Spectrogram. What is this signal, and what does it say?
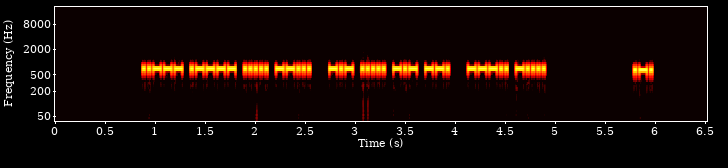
Morse code, heard as a keyed tone, about 46 wpm, 700 Hz. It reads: 2157 K5KG 86 R
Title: Worked All Europe DX Contest - QTC Exchange - 45wpm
